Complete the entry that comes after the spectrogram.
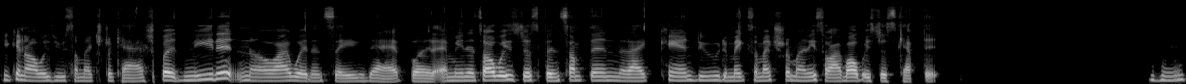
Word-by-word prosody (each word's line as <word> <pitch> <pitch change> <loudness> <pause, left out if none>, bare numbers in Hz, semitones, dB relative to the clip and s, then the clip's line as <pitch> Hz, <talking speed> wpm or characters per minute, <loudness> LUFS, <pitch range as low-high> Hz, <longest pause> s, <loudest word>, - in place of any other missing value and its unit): you 210 - -7
can 225 +2 +1
always 175 -1 0
use 180 0 -5
some 170 -2 -6
extra 160 +2 -7
cash. 150 0 -5
But 190 -2 +5
need 210 +5 0
it? 275 +1 +5
No, 170 -3 -2
I 170 +1 +1
wouldn't 165 -2 0
say 150 +1 -3
that, 140 -3 -3
but, 140 -2 +1
I - - 0
mean, 180 +1 -2
it's 180 0 -1
always 195 +1 +6
just 190 0 -1
been 170 +1 +3
something 185 -1 -1
that 165 -2 -1
I 160 0 +1
can 190 -1 -2
do 195 0 -2
to 190 - -2
make 175 +1 -3
some 180 -2 -2
extra 190 +1 -3
money, 175 +1 -1
so 175 -6 -1
I've 155 +1 +1
always 165 -1 +4
just 155 0 -1
kept 135 - -6
it. 465 -1 -2 2.1
Mhm. 205 +1 -4
180 Hz, 195 wpm, -24 LUFS, 160-195 Hz, 2.1 s, always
